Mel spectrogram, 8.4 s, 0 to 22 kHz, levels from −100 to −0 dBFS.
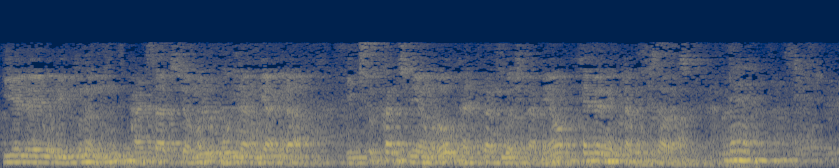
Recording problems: room echo; noticeable; dies away in 1.6 s
high frequencies cut off; noticeable; nothing above 7.5 kHz
off-mic speech; somewhat distant
garbled, watery; slightly
murmuring crowd; noticeable; throughout; 15 dB below the speech

